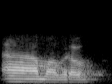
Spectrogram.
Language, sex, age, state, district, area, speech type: Tamil, male, 18-30, Tamil Nadu, Perambalur, rural, conversation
